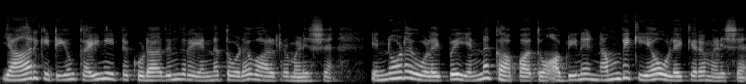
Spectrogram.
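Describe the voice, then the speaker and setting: A woman's dark, mellow tone sits at medium pitch, with ordinary pitch variation. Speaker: grandchild promoting family tea filter business. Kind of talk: promotional voice-over narration.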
